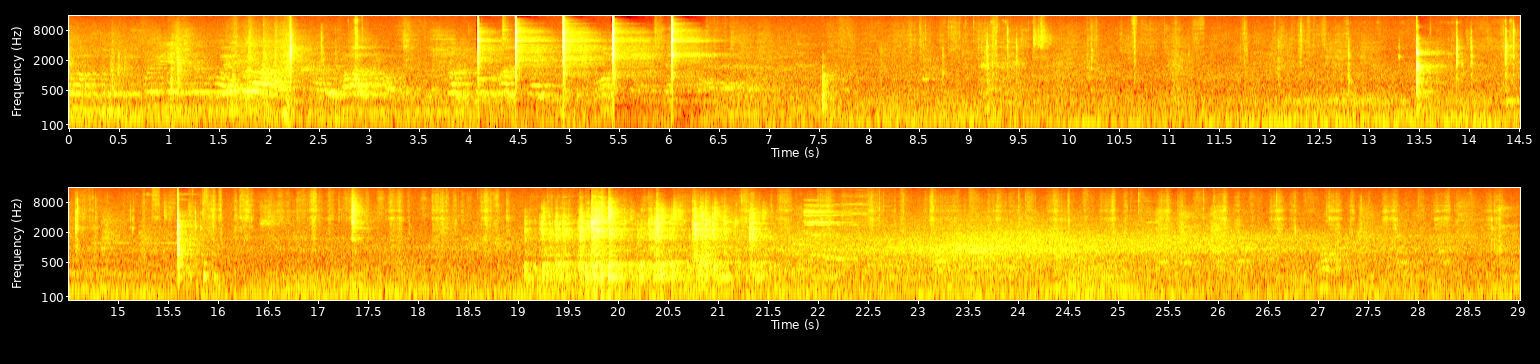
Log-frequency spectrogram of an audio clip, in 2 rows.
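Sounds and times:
metal clattering and scraping: 0:13.6 - 0:29.0.

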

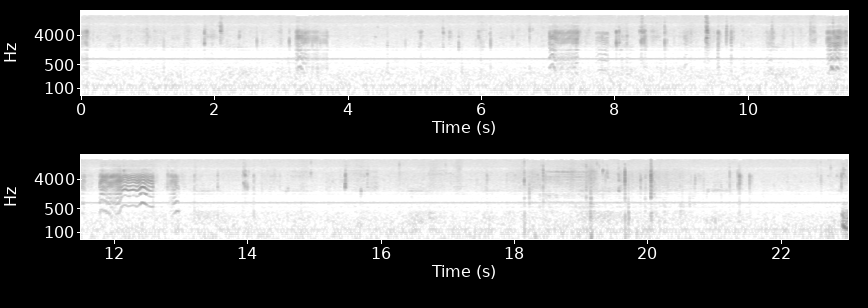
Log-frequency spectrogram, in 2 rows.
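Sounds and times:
faint steady whine: 0:00.0 - 0:23.0
kittens suckling rustles: 0:00.0 - 0:23.0
kittens squealing: 0:03.1 - 0:03.8, 0:07.0 - 0:13.1.

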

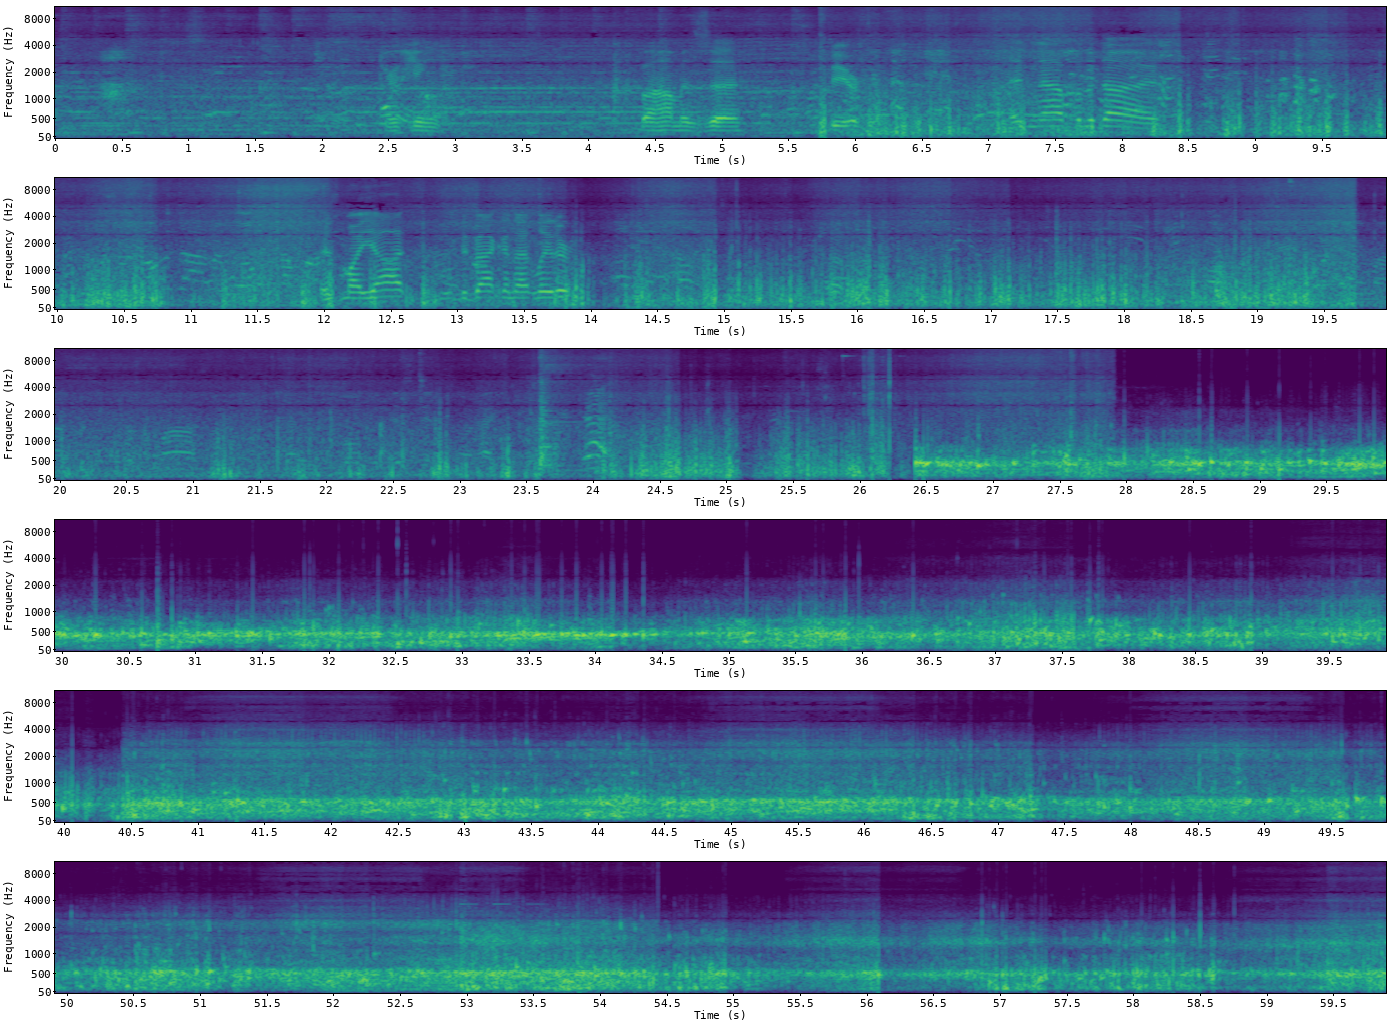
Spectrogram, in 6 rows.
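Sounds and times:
underwater exhaled bubbles: 0:24.5 - 0:59.9.

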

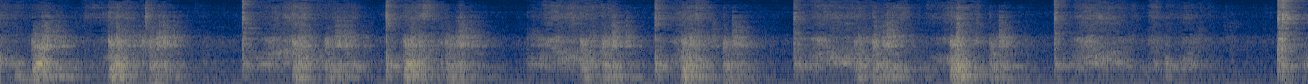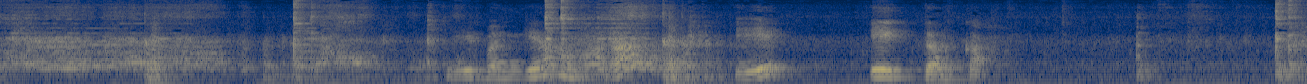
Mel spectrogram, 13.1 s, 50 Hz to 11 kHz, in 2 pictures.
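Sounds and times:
spatula scraping metal pan: 0:00.0 - 0:10.2.

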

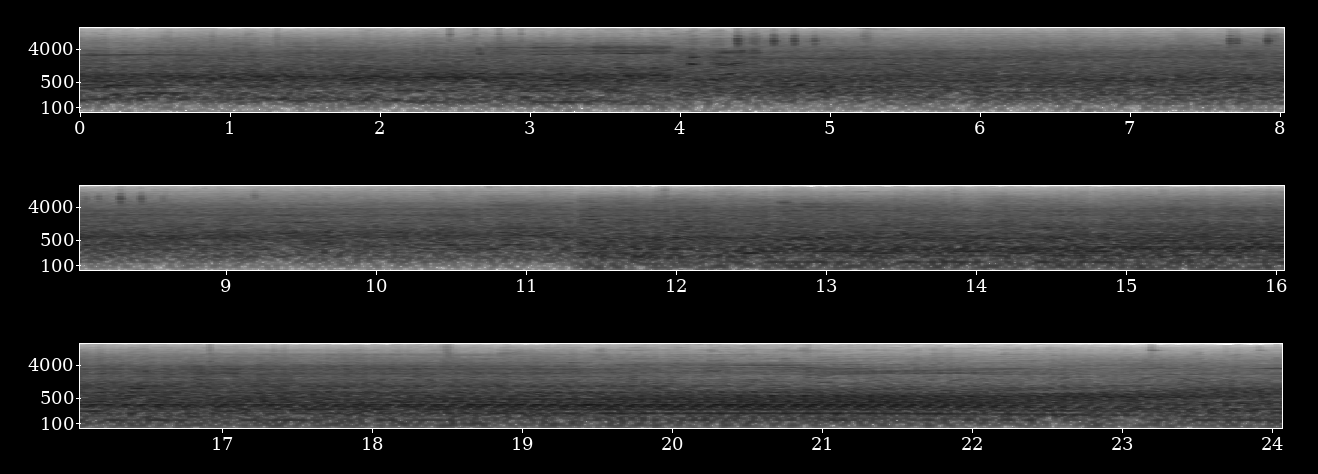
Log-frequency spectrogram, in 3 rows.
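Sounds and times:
crowd chatter: 0:00.0 - 0:24.0.

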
